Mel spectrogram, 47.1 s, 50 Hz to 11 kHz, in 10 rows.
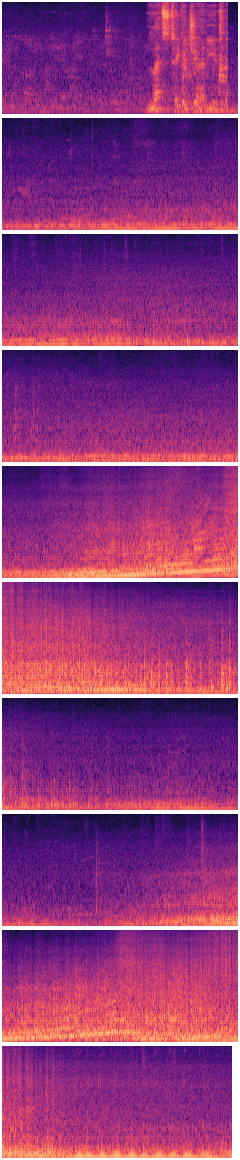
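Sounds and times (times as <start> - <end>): car accelerating and passing: 4.6 - 13.7, 14.9 - 29.8, 35.2 - 47.0.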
